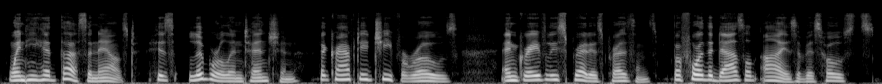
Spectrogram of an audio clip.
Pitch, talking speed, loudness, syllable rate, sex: 180 Hz, 165 wpm, -18 LUFS, 5.1 syllables/s, female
